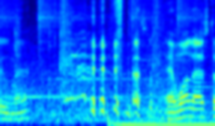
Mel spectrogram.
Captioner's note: laughs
